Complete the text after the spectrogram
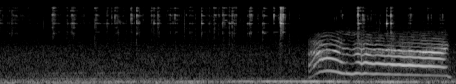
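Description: A Bull Terrier gives a drawn-out, slightly falling whine after jingling, clattering sounds.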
